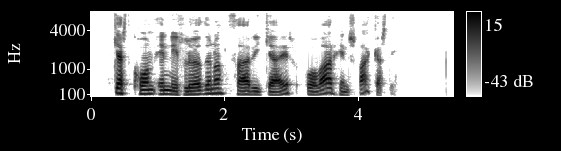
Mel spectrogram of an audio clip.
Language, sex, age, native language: Icelandic, male, 40-49, Icelandic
